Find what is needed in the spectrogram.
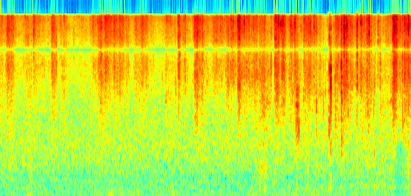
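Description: Wolves' paws stepping and shuffling through dry fallen leaves: a run of short crackles and rustles that grows busier in the second half.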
